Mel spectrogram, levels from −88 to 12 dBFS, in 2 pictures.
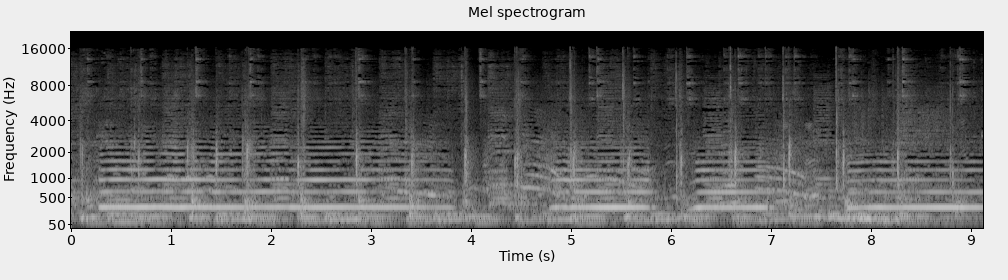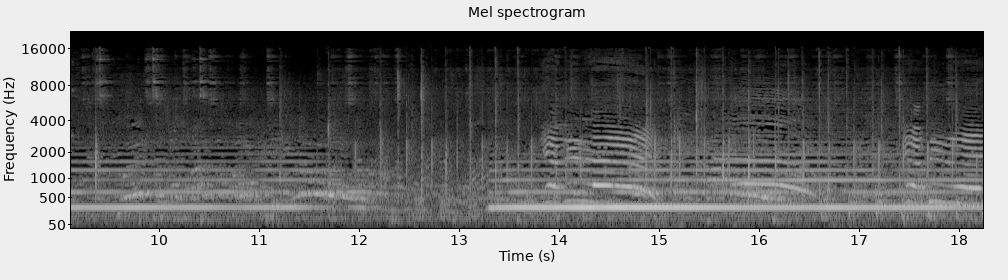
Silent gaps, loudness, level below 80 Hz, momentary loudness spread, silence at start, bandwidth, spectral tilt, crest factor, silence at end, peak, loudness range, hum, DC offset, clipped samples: none; -19 LUFS; -52 dBFS; 10 LU; 0 s; 15 kHz; -6.5 dB/octave; 16 dB; 0 s; -4 dBFS; 8 LU; none; under 0.1%; under 0.1%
